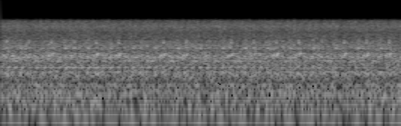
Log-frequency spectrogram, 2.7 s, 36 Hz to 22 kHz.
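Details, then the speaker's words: 2018 Ford F-150 3rd-gen 5.0 V8, about 108,000 miles, original engine, maintenance only: cold start after sitting outside a couple hours at about 37°F. Steady cold idle with a light, quick knock on top, cause undetermined. Engine knock at cold idle. "cold start it's been sitting outside for a couple hours and i think it's like 37 degrees we're in pennsylvania in december still got the same knock"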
